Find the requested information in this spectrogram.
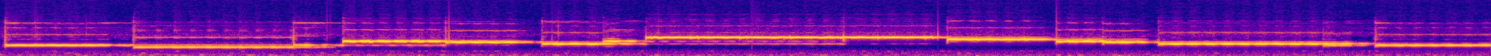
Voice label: elwa radio sign on; give the winds a mighty voice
